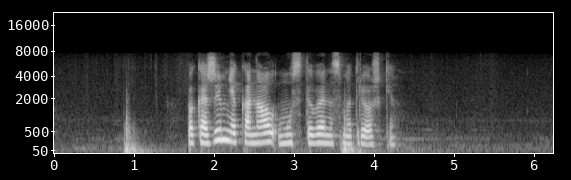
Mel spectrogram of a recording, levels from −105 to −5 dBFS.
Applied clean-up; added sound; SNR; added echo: none; Knock / Wood; 15 dB; none.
